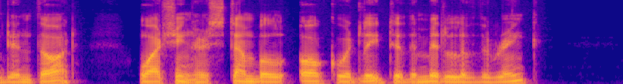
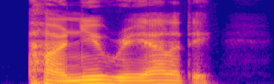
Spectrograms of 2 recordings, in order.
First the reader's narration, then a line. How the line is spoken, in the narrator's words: Catherine said with a laugh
